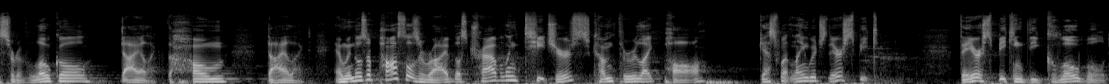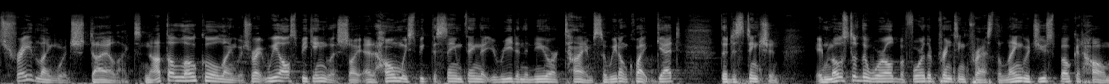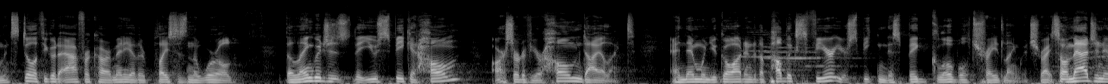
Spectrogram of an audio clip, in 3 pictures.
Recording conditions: large echoing room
